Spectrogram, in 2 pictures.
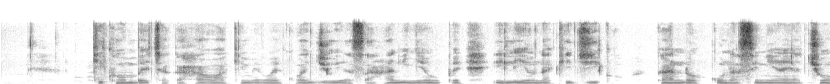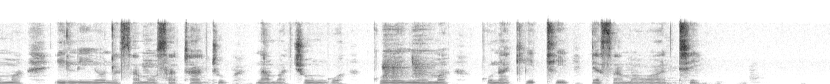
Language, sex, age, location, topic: Swahili, male, 25-35, Mombasa, agriculture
